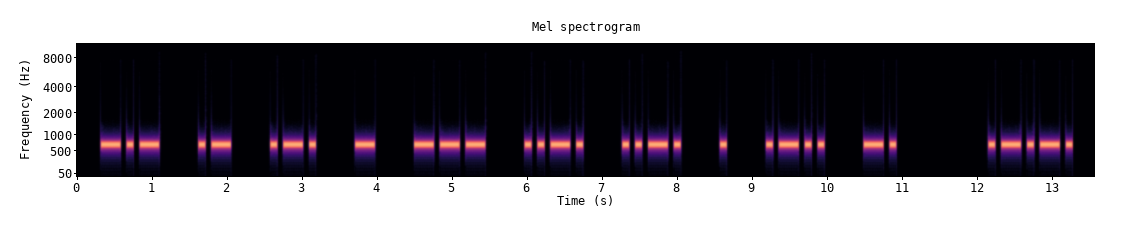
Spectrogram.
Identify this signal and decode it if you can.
Morse code, heard as a keyed tone, about 14 wpm, spaced as for 10 wpm, 680 Hz. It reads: KARTOFFELN <AR>
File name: Morsekurs / Witze / Witz 04. Mai 2021, 50 F70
